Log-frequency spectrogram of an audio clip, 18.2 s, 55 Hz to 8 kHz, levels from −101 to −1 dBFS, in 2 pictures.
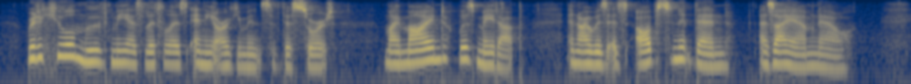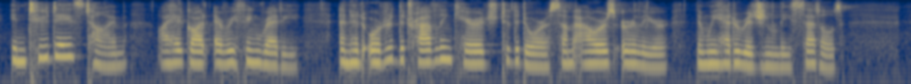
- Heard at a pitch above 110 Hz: Yes, high, 190 Hz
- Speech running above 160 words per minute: Yes, average, 170 wpm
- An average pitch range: Yes, average, 3.4 semitones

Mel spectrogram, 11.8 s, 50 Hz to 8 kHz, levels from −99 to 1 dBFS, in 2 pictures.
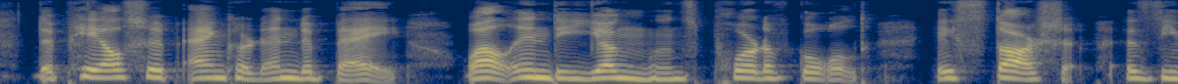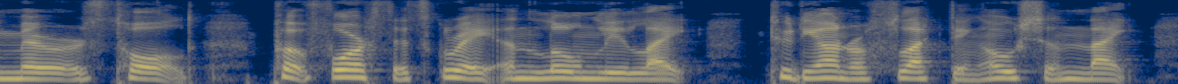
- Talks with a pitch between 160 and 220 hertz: Yes, high, 190 Hz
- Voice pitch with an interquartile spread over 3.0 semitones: No, narrow, 2.4 semitones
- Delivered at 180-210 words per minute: Yes, average, 185 wpm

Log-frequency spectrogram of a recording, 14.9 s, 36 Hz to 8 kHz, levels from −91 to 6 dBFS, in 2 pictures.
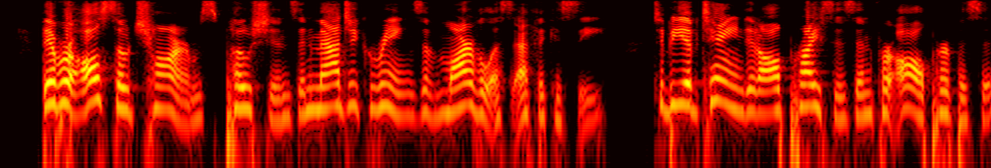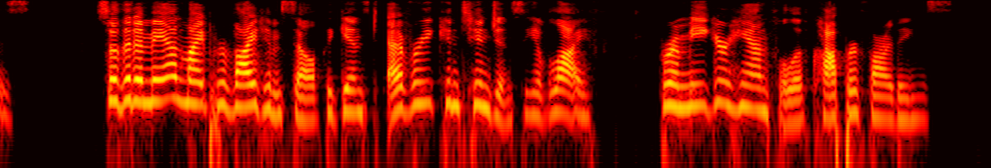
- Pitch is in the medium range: No, high, 230 Hz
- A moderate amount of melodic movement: No, wide, 6.0 semitones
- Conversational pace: Yes, average, 170 wpm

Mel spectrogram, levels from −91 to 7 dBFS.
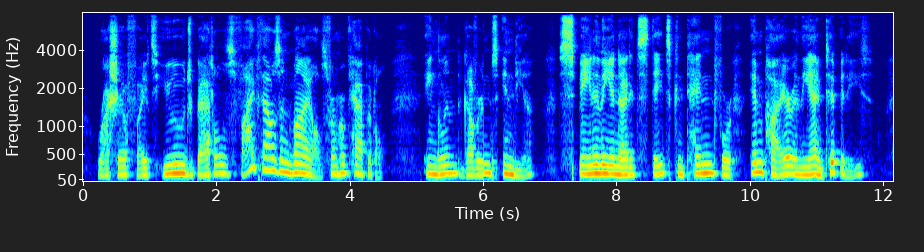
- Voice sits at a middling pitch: Yes, medium, 145 Hz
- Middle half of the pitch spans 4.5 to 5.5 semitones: No, average, 2.8 semitones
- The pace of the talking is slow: Yes, slow, 120 wpm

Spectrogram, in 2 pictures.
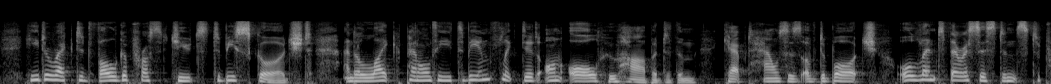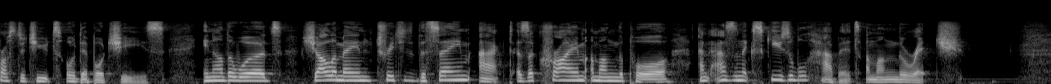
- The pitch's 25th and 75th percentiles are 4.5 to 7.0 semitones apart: Yes, wide, 5.5 semitones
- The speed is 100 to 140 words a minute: No, average, 150 wpm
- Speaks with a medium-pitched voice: Yes, medium, 170 Hz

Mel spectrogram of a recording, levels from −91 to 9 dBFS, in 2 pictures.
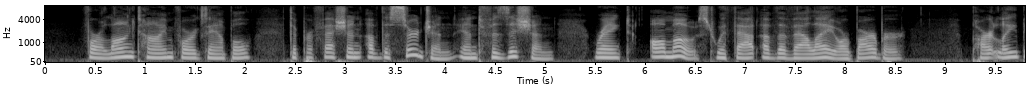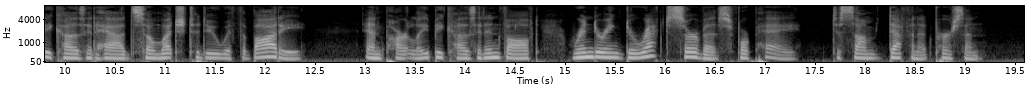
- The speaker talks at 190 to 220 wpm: No, average, 145 wpm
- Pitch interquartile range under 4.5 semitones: Yes, average, 3.0 semitones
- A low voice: No, medium, 185 Hz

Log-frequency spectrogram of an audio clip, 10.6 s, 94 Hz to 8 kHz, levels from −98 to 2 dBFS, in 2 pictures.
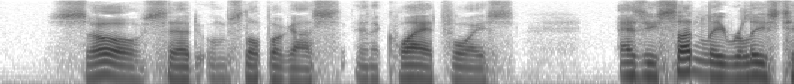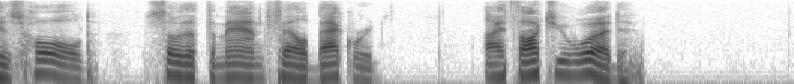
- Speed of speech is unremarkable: No, slow, 130 wpm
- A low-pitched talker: Yes, low, 130 Hz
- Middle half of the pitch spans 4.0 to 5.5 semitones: No, average, 3.5 semitones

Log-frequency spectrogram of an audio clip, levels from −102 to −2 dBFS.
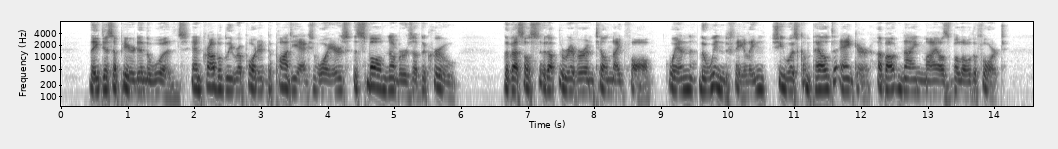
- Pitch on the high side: No, medium, 145 Hz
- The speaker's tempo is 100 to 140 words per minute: No, average, 165 wpm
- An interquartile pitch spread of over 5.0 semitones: No, average, 3.7 semitones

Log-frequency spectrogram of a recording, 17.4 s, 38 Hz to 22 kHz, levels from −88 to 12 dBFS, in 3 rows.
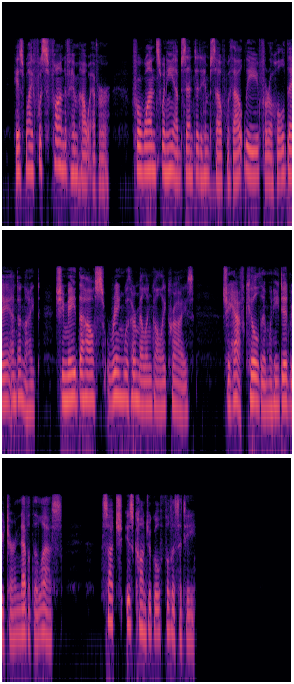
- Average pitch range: Yes, average, 3.6 semitones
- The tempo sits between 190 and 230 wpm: No, average, 150 wpm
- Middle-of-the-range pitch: Yes, medium, 160 Hz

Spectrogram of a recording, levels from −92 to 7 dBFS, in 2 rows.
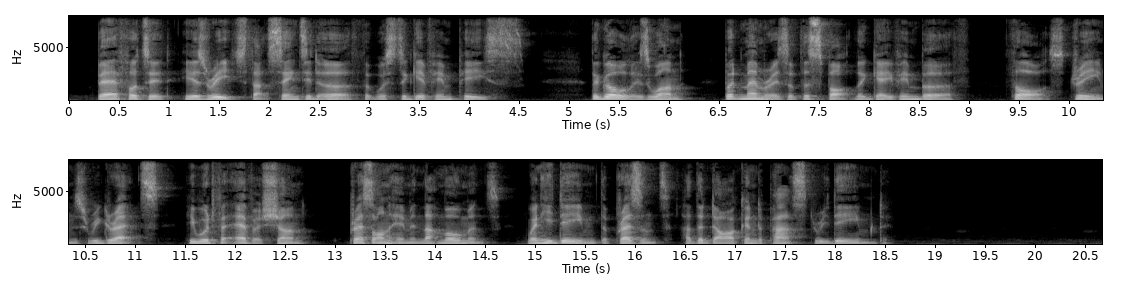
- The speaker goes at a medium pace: Yes, average, 145 wpm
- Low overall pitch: Yes, low, 120 Hz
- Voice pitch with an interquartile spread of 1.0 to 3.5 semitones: No, average, 4.8 semitones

